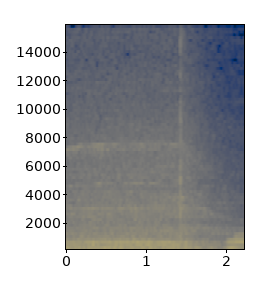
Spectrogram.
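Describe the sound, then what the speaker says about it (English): A shop vac connected to a DIY Mach3 CNC control panel runs with a steady, loud whooshing roar throughout, close by and uninterrupted, with a faint click near the end. "And also the vacuum. The vacuum is right now connected to a shop vac."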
